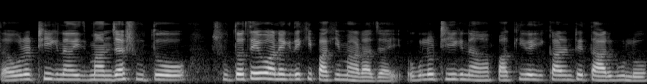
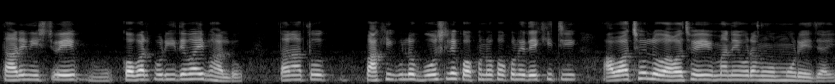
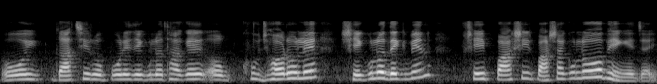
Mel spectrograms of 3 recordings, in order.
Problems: constant background noise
